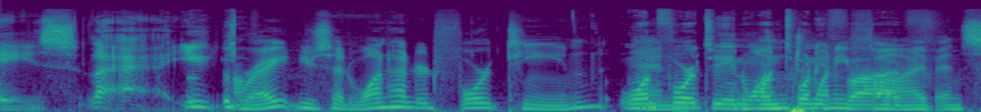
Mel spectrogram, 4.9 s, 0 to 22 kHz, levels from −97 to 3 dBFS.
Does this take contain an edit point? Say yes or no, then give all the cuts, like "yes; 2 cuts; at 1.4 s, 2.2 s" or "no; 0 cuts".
yes; 1 cut; at 1.2 s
